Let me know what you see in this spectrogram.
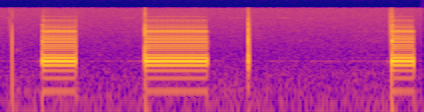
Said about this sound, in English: Nope, can't disconnect. I'm stuck on the busy signal.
